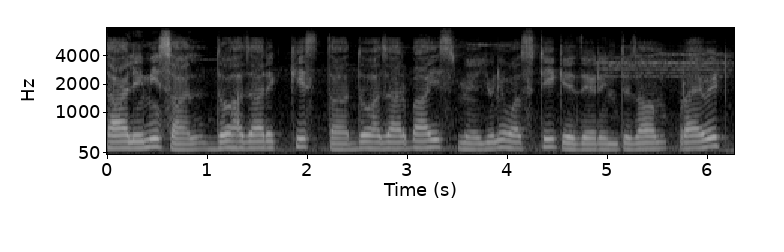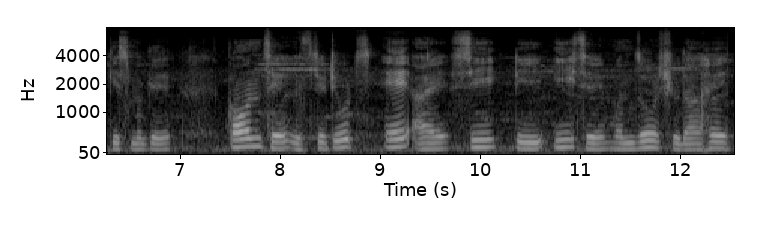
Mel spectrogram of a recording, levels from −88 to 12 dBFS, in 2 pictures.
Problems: none marked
